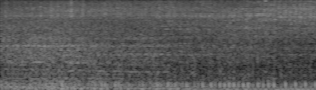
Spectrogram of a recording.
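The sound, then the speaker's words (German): A white motorcycle's engine gives a steady, loud, low rumble with a faint buzzing vibration, holding an even level throughout without clear revving. “Ich betrachtete Ed, wie er von seinem weißen Motorrad stieg.”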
